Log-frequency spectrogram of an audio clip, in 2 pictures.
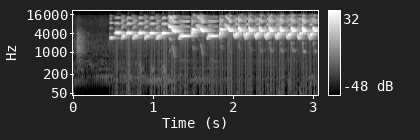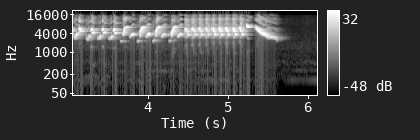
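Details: Singing European goldfinch, Cobia Málaga: a continuous five-second stream of rapid, bright, liquid twitters and trills, high and jangling, with a faint low hum underneath and a downward slur at the end.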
